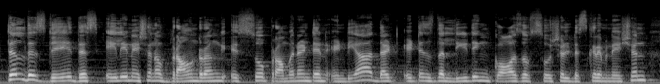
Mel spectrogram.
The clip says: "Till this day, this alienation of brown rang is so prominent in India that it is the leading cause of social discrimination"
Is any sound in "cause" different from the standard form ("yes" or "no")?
no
